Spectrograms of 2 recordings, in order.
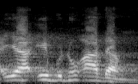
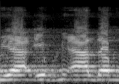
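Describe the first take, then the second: First: The word before Adam ends in a u vowel. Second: The word before Adam ends in an i vowel. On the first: "Gak boleh baca" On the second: "Gak boleh baca"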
